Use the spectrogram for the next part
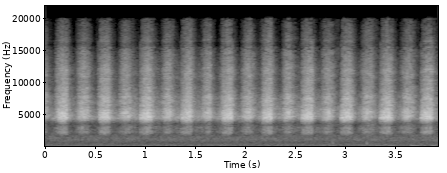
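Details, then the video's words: In daylight, a loud cricket repeats bright, piercing chirps, around ten in four seconds, each a short buzzy burst. Soft low noise runs in the background. "Unbelievably loud cricket chirping sound in day time."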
